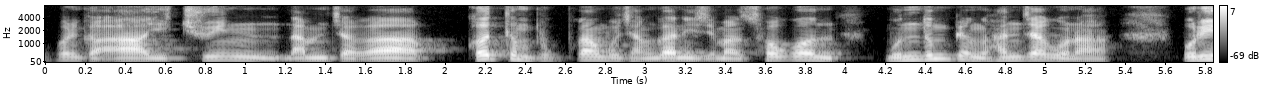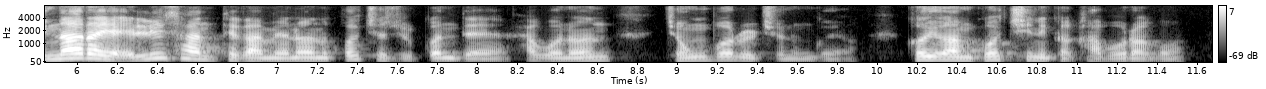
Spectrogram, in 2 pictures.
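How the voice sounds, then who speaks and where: A man preaching a Sunday sermon in a church sanctuary, retelling scripture stories in plain everyday speech. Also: fairly high pitch. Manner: colloquial storytelling, retells scripture scenes in lively everyday speech. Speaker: pastor.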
